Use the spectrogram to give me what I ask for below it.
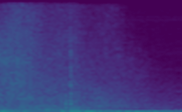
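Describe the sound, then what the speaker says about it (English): A rocket explosion from an RPG in the video game Rust, using the old legacy sound: a loud, dense, rumbling blast that holds steady for over a second before tapering off. "We also have differences in explosions. So if we pull out the good old RPG,"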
